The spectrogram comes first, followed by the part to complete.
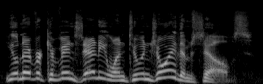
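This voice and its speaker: Breezy, very animated hearty man. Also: extremely high pitch, moderate pace, heavily acted. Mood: breezy encouragement. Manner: breezy, jovial, reassuring. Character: easygoing, hearty, upbeat adult male adventurer. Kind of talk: video game voice acting. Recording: music behind the voice.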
